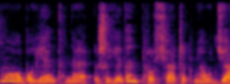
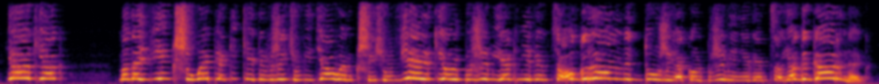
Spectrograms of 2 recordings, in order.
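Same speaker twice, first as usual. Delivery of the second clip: panicked babbling; 10 dB louder than usual. Acted. Piglet describing elephant in panic.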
